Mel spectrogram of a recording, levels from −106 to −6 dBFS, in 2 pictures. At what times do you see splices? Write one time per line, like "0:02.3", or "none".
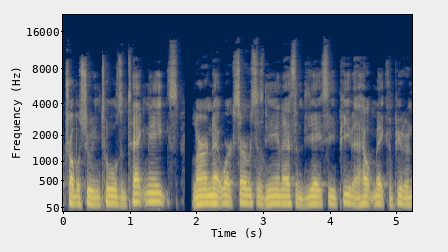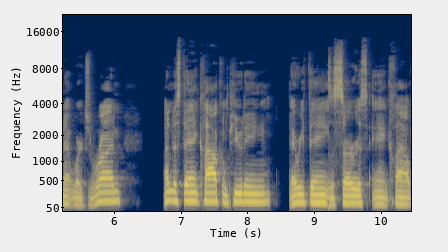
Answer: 0:01.8
0:03.0
0:09.2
